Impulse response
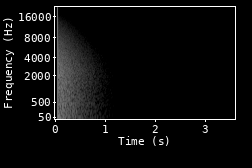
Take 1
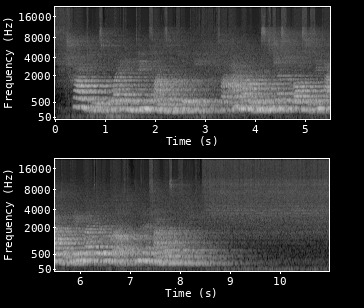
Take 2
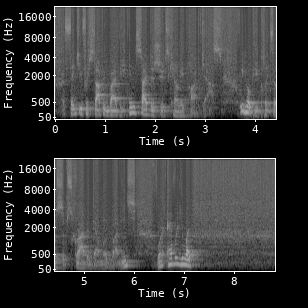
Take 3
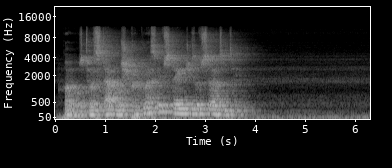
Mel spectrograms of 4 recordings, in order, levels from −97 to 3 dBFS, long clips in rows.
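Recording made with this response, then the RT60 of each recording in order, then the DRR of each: 3; 2.8, 0.90, 1.4 s; -10.0, 7.0, -9.5 dB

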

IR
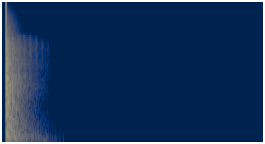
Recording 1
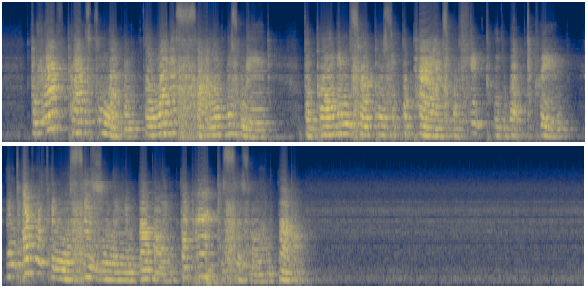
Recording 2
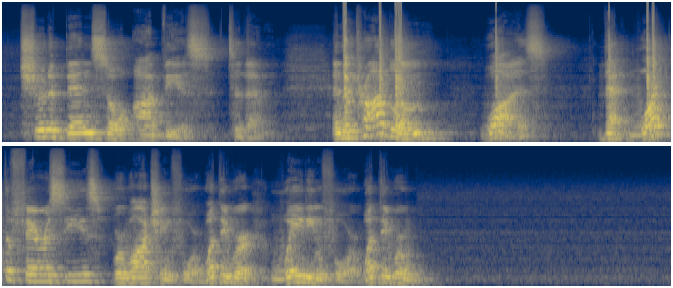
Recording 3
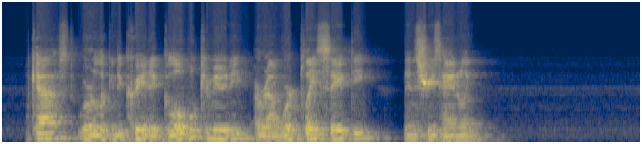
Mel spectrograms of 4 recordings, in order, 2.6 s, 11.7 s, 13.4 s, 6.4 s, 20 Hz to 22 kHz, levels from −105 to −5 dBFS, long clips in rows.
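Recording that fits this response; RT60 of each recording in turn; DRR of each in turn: 1; 0.40, 0.40, 0.45 s; -12.5, -6.5, 0.0 dB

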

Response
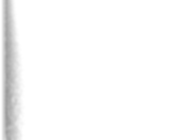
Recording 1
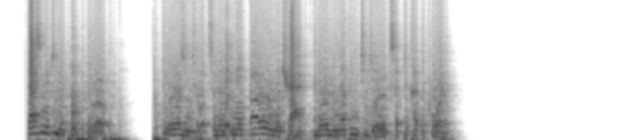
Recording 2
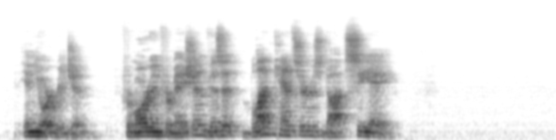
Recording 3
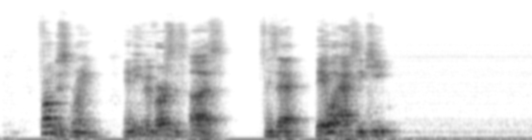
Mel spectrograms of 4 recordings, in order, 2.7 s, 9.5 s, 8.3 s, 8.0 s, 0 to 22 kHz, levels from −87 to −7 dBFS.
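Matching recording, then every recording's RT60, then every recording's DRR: 3; 0.45, 0.45, 0.45 s; 5.5, -2.0, -9.0 dB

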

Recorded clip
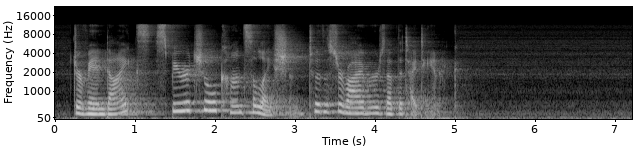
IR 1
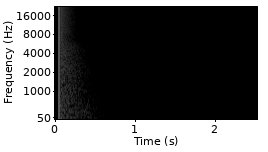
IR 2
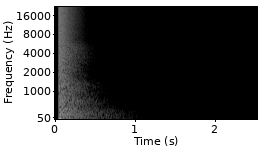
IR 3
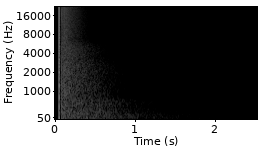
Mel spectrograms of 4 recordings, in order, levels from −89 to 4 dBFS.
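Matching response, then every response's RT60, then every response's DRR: 1; 1.2, 0.85, 2.0 s; 8.0, -12.0, 0.0 dB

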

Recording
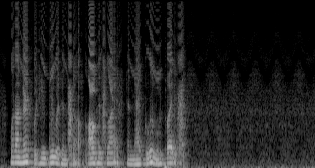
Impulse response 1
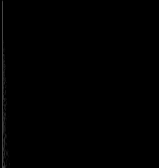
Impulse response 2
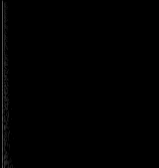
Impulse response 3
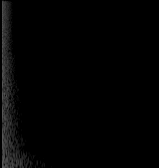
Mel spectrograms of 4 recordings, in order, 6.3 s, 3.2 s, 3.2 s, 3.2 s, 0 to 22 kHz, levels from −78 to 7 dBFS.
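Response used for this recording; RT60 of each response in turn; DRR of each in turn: 1; 0.45, 0.70, 1.1 s; 6.5, 3.0, -4.5 dB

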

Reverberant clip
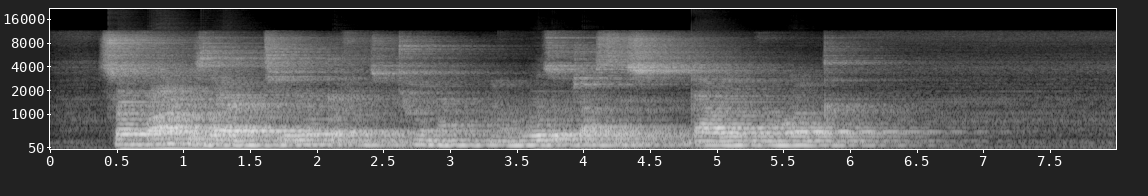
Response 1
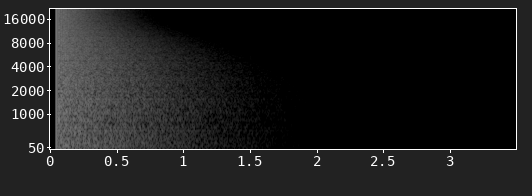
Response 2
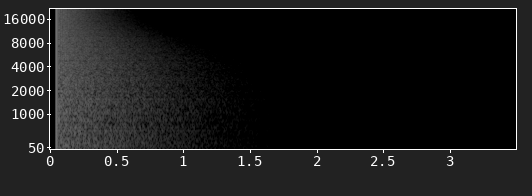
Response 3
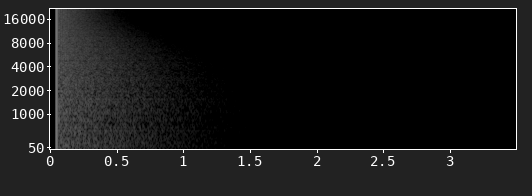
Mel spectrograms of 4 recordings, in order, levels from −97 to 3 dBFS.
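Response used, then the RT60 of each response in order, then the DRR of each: 1; 2.4, 2.4, 2.4 s; -8.5, -3.5, 3.0 dB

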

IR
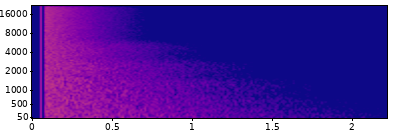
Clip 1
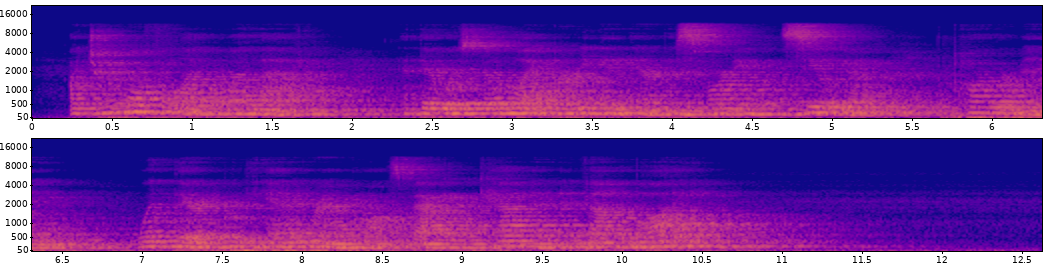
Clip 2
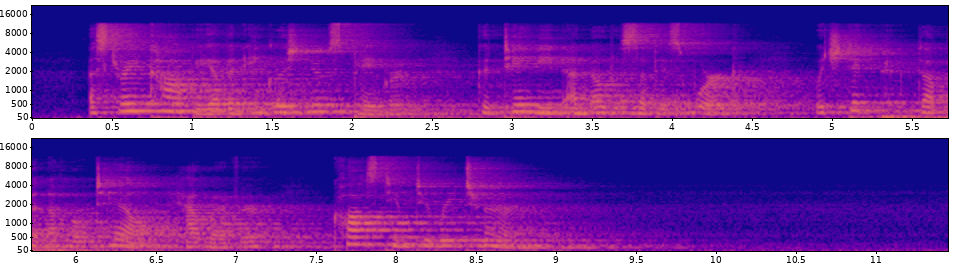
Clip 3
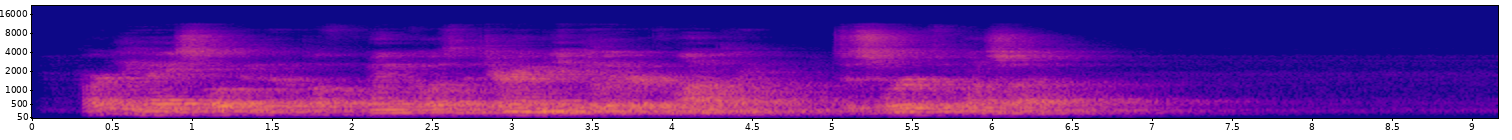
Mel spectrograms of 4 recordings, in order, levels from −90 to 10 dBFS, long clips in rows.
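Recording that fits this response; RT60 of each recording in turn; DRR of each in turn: 3; 2.4, 2.5, 2.4 s; -7.0, 1.0, -16.0 dB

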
